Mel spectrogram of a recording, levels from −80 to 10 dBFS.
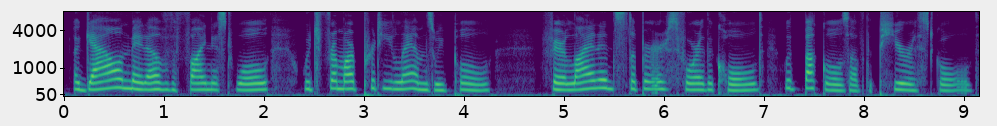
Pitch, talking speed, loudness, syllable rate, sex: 235 Hz, 170 wpm, -17 LUFS, 4.0 syllables/s, female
